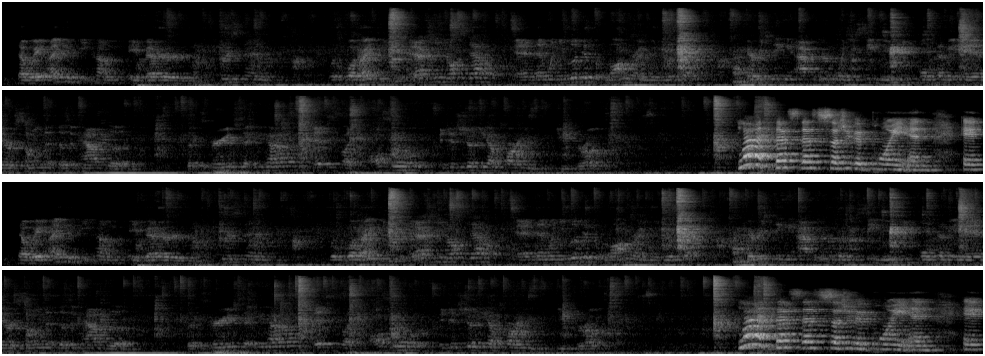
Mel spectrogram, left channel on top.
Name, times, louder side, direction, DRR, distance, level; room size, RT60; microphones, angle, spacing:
voice 1, 0.2-1.9 2.2-2.7 3.2-7.0 7.4-11.1 11.7-15.9, left 1 dB, 65° left, -3 dB, 0.9 m, -46 dB
sound 1, 1.3-17.5, right 2 dB, 35° right, 0.8 m, -41 dB
voice 2, 17.2-19.5, left 3 dB, 85° left, 2 dB, 0.6 m, -29 dB
3.1 x 2.9 x 2.5 m, 0.78 s
head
